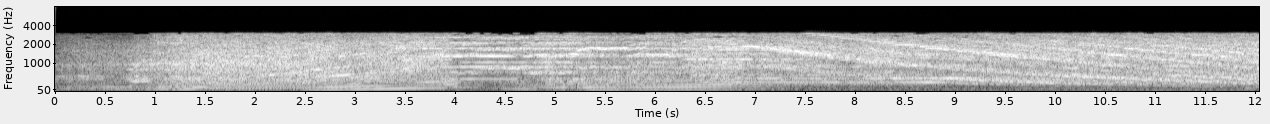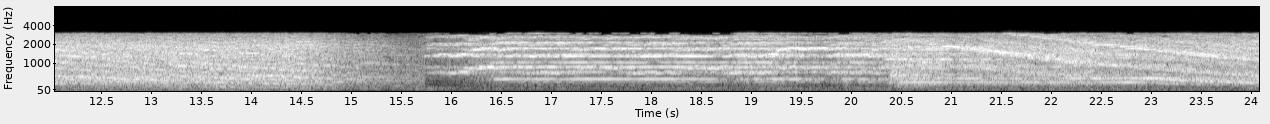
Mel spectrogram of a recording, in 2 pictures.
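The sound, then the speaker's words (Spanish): A sports car speeding along a dusty road, its engine revving in repeated rising sweeps as it accelerates. The loud roar dips briefly around the middle, then climbs again and keeps running to the end. “El auto Sport avanzaba vertiginosamente por el polvoso camino que conducía a New Forlín.”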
